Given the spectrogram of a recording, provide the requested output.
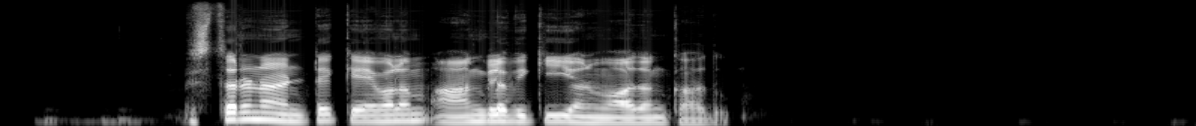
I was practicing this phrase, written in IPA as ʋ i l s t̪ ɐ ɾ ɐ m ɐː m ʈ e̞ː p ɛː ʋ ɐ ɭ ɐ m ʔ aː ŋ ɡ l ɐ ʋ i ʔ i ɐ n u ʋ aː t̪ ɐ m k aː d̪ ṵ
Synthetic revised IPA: ʋ i s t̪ ɐ ɾ ɐ ɳ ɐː ɳ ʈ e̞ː k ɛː ʋ ɐ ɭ ɐ m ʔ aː ŋ ɡ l ɐ ʋ i k i ɐ n u ʋ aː d̪ ɐ m k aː d̪ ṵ

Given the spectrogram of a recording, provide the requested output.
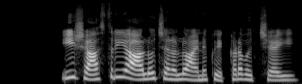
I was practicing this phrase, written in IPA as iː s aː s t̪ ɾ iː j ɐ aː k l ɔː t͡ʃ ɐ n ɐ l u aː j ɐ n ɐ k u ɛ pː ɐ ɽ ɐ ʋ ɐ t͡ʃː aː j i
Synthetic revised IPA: iː ʃ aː s t̪ ɾ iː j ɐ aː l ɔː t͡ʃ ɐ n ɐ l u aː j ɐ n ɐ k u ɛ kː ɐ ɽ ɐ ʋ ɐ t͡ʃː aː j i

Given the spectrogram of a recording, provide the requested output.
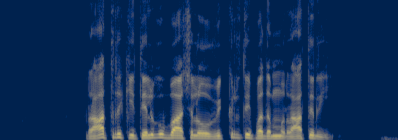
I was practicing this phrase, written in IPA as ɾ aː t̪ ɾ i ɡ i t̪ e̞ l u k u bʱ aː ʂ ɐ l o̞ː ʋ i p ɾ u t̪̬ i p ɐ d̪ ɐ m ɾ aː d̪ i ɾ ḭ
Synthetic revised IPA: ɾ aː t̪ ɾ i k i t̪ e̞ l u ɡ u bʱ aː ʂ ɐ l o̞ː ʋ i k ɾ u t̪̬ i p ɐ d̪ ɐ m ɾ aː t̪ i ɾ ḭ

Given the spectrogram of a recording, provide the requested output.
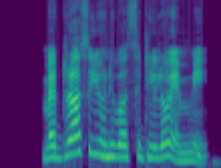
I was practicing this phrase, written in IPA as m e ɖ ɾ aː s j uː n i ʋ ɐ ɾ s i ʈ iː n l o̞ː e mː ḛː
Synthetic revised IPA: m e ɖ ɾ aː s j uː n i ʋ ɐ ɾ s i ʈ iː l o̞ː e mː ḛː

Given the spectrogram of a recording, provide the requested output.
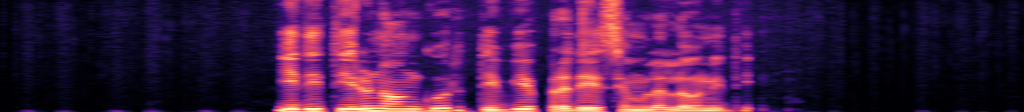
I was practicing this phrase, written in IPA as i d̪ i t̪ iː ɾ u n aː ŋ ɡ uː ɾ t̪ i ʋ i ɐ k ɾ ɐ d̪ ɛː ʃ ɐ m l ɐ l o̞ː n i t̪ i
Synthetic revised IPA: i d̪ i t̪ i ɾ u n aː ŋ ɡ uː ɾ d̪ i ʋ j ɐ p ɾ ɐ d̪ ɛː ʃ ɐ m l ɐ l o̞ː n i d̪ i

